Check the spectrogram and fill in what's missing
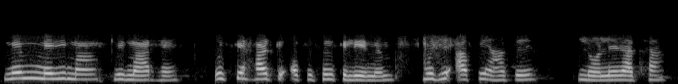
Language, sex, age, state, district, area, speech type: Hindi, female, 18-30, Uttar Pradesh, Sonbhadra, rural, conversation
